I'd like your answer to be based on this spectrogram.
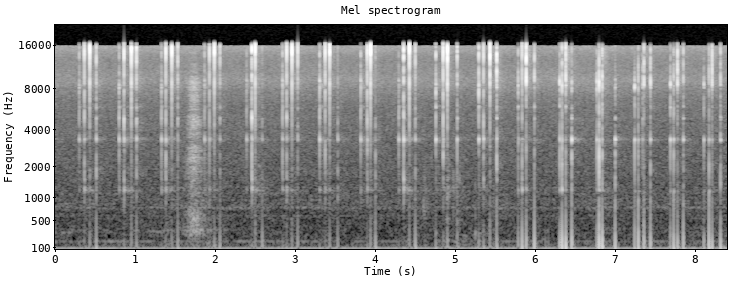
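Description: Fingernails scratch and tap the handle of a solid, light wooden hairbrush, then move toward the head of the brush, possibly touching the bristle side at the end. Many sharp, bright clicks and short scratches sound over a steady low hum, growing slightly louder and denser near the end.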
